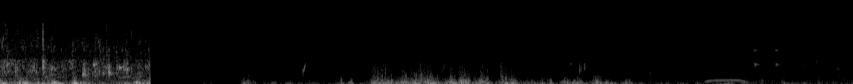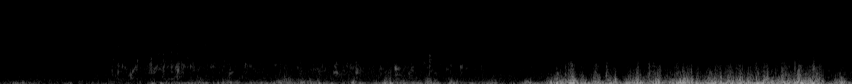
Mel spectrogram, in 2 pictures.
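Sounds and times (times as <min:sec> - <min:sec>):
water splashing and lapping: 0:00.0 - 0:01.5, 0:09.4 - 0:13.5.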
